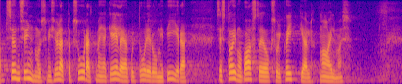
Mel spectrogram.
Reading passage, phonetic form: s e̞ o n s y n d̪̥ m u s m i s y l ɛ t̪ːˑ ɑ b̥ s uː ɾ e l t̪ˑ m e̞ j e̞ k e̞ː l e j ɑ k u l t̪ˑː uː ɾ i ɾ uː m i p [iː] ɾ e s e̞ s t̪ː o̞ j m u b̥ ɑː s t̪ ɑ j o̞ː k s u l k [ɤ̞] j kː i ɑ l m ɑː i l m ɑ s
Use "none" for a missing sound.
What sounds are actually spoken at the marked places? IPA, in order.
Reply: iː, ɤ̞

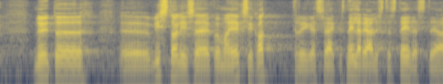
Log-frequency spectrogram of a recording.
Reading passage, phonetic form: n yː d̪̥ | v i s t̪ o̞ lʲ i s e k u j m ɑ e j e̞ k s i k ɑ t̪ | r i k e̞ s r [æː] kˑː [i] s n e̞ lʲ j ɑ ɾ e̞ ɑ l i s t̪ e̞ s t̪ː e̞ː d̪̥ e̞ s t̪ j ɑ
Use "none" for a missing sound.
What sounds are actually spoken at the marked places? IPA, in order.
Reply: æː, i

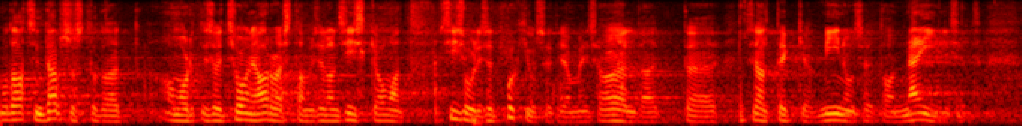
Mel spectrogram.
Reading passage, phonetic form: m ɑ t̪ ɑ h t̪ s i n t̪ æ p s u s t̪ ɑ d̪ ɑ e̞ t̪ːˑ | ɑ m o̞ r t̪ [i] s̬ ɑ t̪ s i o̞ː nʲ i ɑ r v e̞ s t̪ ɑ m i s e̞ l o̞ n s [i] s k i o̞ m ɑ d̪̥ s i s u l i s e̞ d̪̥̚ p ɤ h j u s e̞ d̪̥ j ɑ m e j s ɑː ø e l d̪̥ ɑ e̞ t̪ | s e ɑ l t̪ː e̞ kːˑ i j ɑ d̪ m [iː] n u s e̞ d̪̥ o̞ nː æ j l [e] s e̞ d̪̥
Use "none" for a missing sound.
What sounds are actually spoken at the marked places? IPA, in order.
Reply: i, iː, iː, i

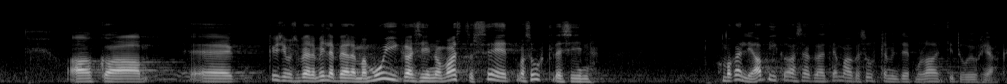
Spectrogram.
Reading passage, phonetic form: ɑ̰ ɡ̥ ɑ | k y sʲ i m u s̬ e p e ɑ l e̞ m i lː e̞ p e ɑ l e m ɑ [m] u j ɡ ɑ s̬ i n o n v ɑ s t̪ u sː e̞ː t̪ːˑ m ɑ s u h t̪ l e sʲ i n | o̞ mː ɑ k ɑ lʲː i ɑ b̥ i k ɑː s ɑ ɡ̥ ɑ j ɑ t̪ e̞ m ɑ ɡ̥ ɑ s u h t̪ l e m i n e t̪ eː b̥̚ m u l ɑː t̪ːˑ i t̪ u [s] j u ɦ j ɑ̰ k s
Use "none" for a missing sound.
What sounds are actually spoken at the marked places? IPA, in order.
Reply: m, none

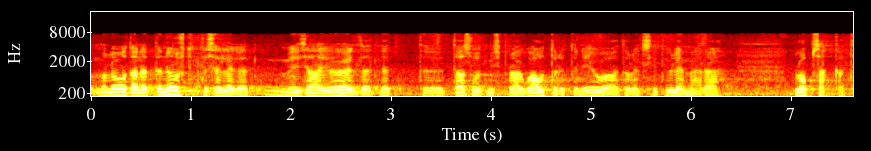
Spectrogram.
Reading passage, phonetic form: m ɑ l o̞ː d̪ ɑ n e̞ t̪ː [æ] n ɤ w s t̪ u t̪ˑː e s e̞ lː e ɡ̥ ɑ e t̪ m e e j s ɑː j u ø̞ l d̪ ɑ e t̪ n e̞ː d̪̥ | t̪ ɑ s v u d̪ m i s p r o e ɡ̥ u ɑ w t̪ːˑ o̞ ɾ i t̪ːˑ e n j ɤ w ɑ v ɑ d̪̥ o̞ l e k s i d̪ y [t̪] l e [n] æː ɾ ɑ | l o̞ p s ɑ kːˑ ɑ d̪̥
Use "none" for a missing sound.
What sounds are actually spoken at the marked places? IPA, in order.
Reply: e, none, m

